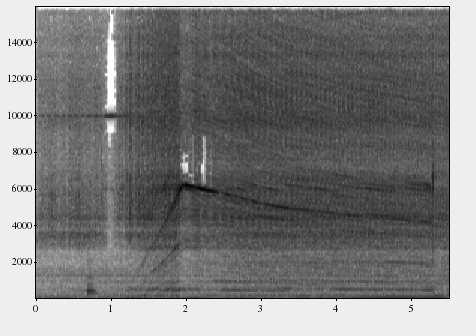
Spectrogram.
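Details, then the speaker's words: Lark Streamliner electric motorcycle on its first motor test after wiring-harness debugging (bad crimps): high voltage up after pre-charge, throttle potentiometer turned the tiniest bit; soft, smooth whine rising in pitch with no knocks or grinding, motor running healthy. "now that we got the bike on you can hear the motor humming when you take the potentiometer we're just gonna turn the tiniest bit"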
